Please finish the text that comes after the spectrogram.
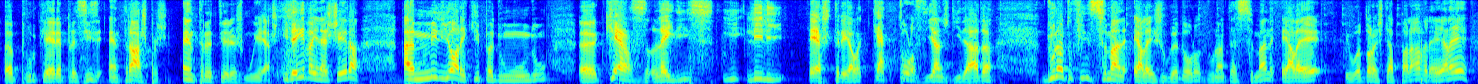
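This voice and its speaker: A middle-aged man from France with a French accent, telling a story as a radio columnist in a lively, laughing way with hesitations. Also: fairly high pitch, fairly quick. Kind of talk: morning radio segment, storytelling.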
